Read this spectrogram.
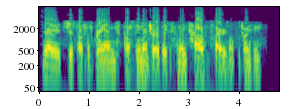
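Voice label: Sheriff West County, scanner audio trunk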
